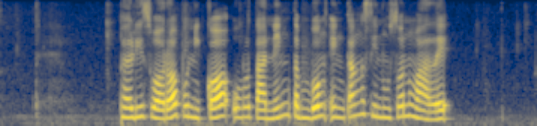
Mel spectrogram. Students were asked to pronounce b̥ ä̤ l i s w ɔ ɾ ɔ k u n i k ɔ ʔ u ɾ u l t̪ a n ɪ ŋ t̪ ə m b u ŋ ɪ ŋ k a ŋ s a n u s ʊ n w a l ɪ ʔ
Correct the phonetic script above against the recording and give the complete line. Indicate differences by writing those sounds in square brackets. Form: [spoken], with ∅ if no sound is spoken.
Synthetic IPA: b̥ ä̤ l i s w ɔ ɾ ɔ [p] u n i k ɔ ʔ u ɾ u [∅] t̪ a n ɪ ŋ t̪ ə m b [ʊ] ŋ ɪ ŋ k a ŋ s [i] n u s ʊ n w a l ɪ ʔ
